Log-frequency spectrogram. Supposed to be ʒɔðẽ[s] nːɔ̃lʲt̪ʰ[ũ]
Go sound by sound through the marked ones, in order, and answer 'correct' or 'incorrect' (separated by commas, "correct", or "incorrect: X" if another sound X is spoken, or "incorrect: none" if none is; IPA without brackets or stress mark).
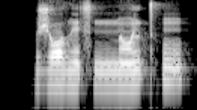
correct, correct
